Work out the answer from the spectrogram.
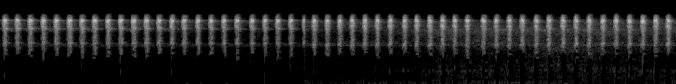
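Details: White-breasted woodswallow, recorded for use as a training recording for lovebirds. A fast, very regular string of high, sharp buzzy notes, about seven a second, continuing without a break.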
